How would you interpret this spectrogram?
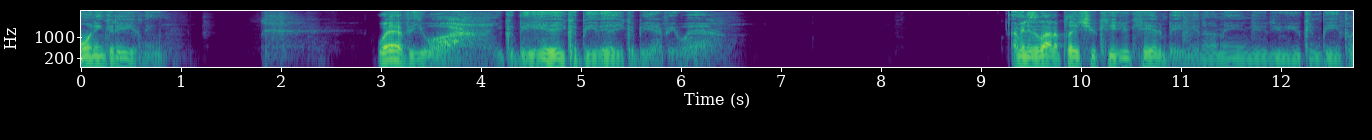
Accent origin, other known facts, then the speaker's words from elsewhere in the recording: New York City, New York, United States; that's my hometown.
